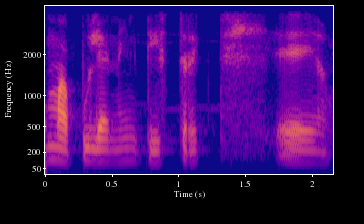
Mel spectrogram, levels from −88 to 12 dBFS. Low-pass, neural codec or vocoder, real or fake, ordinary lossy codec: 3.6 kHz; none; real; none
